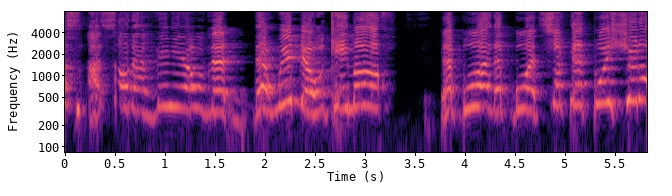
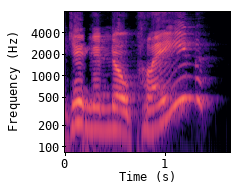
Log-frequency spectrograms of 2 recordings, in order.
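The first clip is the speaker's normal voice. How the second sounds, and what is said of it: Sassy southern woman voice. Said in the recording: “I don't know, like, what accent that was. It was kind of like a sassy southern woman, perhaps.”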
